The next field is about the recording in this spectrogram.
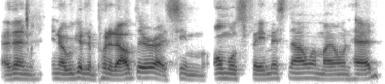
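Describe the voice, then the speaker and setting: A man's voice: medium pitch, steady tone, fast, darkish tone. A man co-hosting a casual podcast, talking bluntly and with heavy swearing as he rants. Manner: blunt, profane, fired-up ranting. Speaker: podcast co-host.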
